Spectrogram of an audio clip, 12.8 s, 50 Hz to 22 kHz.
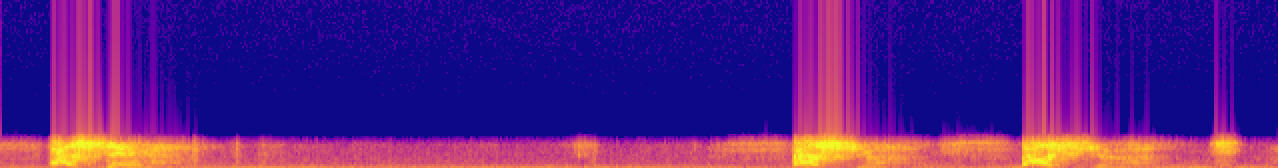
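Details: Sneezing during a six-minute run of more than 30 sneezes: three loud, explosive sneezes in a row, each with sharp onset and falling voiced tail, quiet breathing between.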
